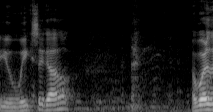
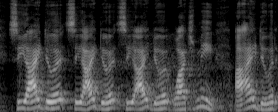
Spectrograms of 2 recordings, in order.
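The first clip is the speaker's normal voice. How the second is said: put-on higher-pitched child's plea to be watched; little girl seeking attention; 6 semitones higher than usual. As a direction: imitate a toddler showing off. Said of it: "she'd look at this lady and she'd say".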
